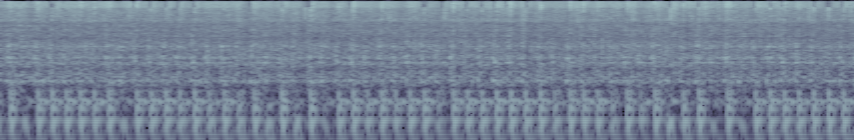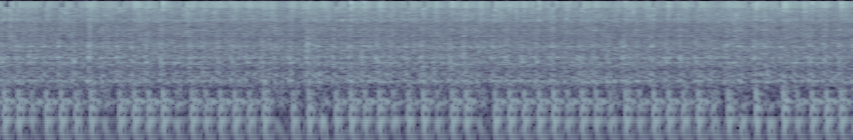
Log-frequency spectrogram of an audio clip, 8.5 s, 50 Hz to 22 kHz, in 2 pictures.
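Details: 2024 Yamaha YZ450F after overheating that melted the plastic water spout, idling with drain bolt out while flushing coolant with water: even, quick firing beat near 170 pulses a minute with light mechanical clatter; steady, healthy idle.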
